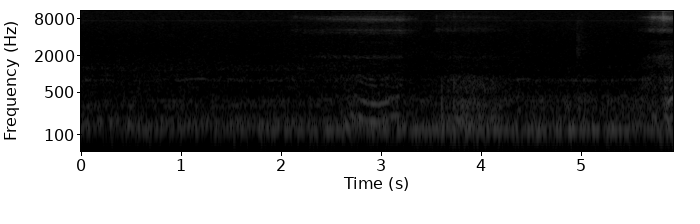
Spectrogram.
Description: snores in Saad's appt. Newark Delaware USA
